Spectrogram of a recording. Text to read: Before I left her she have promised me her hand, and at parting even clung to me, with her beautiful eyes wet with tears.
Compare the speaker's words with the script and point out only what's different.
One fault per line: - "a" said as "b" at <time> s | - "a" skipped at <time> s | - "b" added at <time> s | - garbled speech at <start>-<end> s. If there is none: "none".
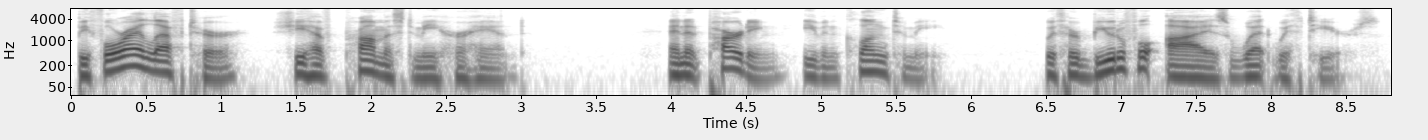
none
